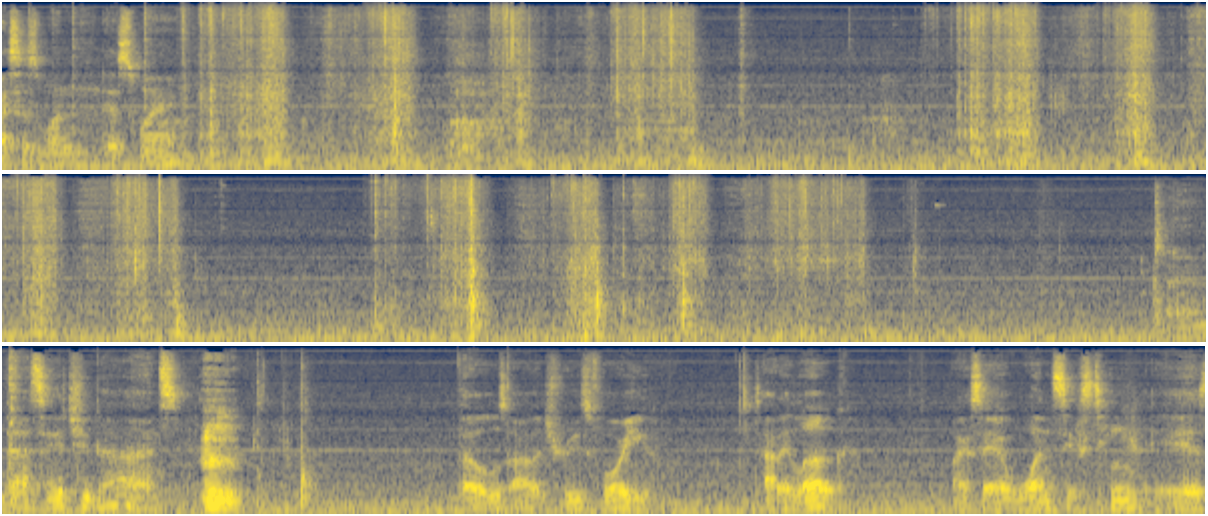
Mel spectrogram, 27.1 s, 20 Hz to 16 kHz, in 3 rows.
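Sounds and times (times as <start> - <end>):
knife cutting crunchy cereal treats: 1.0 - 5.3, 6.9 - 10.4, 11.8 - 15.6.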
